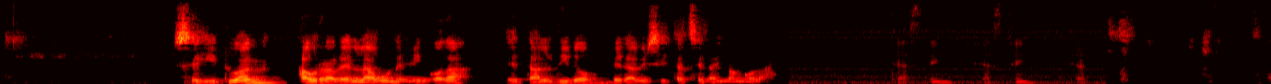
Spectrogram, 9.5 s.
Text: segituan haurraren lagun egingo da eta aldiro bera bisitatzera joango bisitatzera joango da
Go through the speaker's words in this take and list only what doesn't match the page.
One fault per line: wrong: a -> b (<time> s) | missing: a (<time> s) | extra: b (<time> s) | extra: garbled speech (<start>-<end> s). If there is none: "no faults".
missing: bisitatzera joango (5.7 s)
